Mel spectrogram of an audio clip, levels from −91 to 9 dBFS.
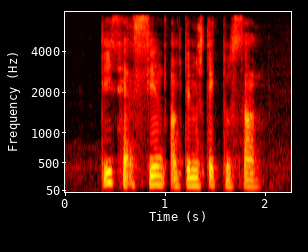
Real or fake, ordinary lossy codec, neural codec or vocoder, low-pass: fake; none; codec, 44.1 kHz, 3.4 kbps, Pupu-Codec; 7.2 kHz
